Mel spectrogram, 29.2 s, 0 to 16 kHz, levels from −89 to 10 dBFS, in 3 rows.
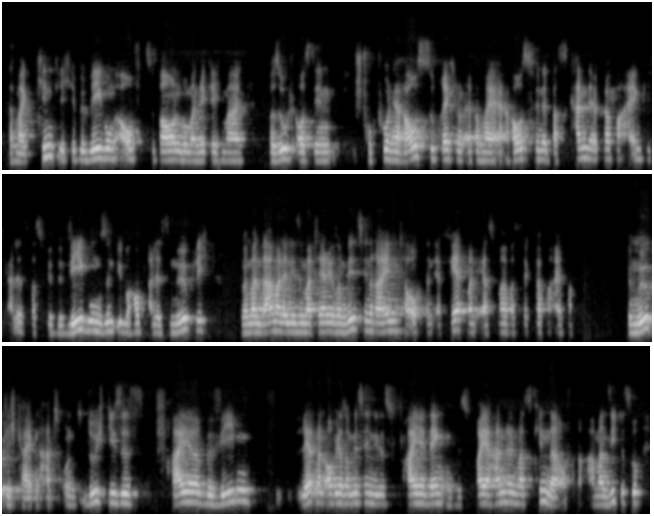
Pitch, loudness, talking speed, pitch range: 160 Hz, -19 LUFS, 165 wpm, 150-180 Hz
